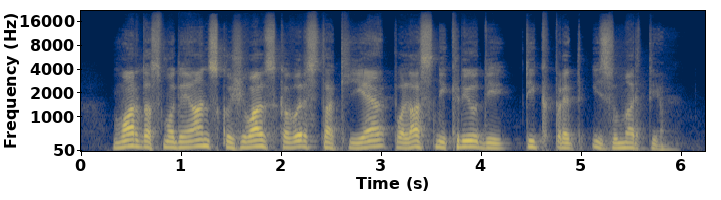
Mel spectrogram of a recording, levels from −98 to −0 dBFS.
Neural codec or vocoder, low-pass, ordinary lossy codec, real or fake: codec, 44.1 kHz, 2.6 kbps, DAC; none; none; fake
